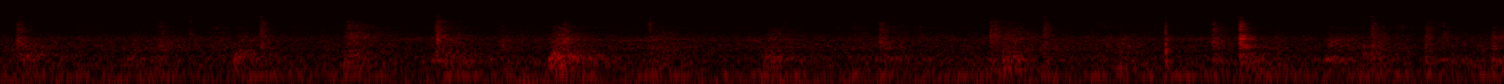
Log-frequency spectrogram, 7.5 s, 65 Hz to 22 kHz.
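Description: Faint ambience of a JR 211 series electric train standing at a platform with its doors open: a low steady hum with scattered irregular clicks and ticks, the sharpest about six seconds in.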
